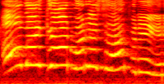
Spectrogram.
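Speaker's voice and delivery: mock panicked shriek. Heroine watching her date shot by an arrow, a high panicked shriek. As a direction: squeal it like a panicked woman. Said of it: "and she's like".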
